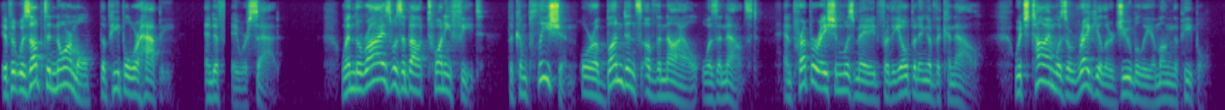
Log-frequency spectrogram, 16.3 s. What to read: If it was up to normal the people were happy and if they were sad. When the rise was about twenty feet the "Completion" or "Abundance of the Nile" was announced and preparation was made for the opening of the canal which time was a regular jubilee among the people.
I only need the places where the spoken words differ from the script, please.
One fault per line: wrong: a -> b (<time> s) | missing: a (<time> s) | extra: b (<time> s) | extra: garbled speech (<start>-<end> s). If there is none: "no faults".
no faults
